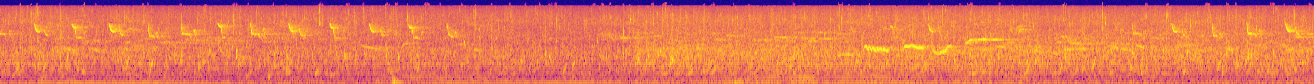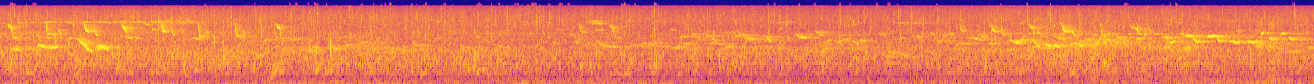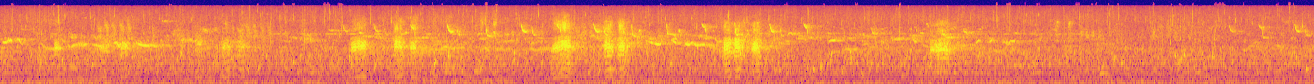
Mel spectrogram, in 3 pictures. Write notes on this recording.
A sound walk from the city sounds recorded in Meersburg, the choir was recorded in the Basilik of Birnau and the nature noises were recorded in the forest around Deisendorf, Salem and Illmensee, recorded and edited By Maxime Quardon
